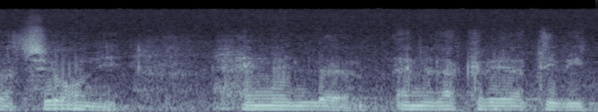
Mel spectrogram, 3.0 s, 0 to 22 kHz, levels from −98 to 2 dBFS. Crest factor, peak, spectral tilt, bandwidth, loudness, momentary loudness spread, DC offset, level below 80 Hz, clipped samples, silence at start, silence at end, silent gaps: 16 dB; -8 dBFS; -6.5 dB/octave; 16 kHz; -26 LUFS; 11 LU; under 0.1%; -48 dBFS; under 0.1%; 0 s; 0 s; none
